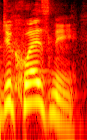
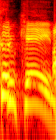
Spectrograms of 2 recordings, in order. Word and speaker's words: Duquesne: I just wish I could pronounce Duquesne. It is not Duquesne. – It's Duquesne.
